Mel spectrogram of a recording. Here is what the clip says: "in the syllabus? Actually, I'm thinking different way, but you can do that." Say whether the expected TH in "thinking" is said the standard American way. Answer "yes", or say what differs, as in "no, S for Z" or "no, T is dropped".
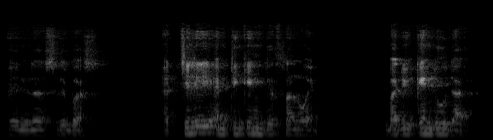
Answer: no, T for TH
